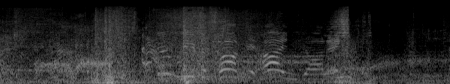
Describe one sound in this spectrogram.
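Blades hack into creatures with heavy, wet thuds.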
